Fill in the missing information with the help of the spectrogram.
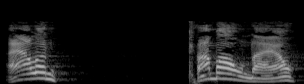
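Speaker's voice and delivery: mock impatient parent calling out; lightly voiced parent, high then drawn out. Parent calling child third time.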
